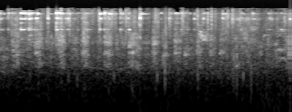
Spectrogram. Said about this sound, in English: These dogs are weird.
